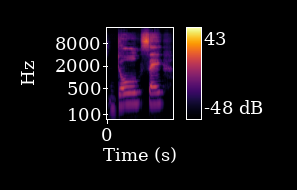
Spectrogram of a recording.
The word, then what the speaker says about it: Dolce: I'm Dolce, pronounced Dolce, like sweet softness whispered in French, and welcome to Soft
